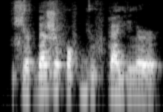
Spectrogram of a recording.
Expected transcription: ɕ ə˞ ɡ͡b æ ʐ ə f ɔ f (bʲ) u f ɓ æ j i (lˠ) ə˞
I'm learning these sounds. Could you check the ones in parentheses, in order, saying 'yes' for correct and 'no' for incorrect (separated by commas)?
yes, no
